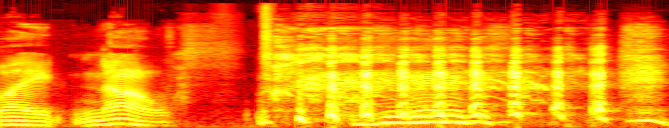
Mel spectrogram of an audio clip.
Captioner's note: laughing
